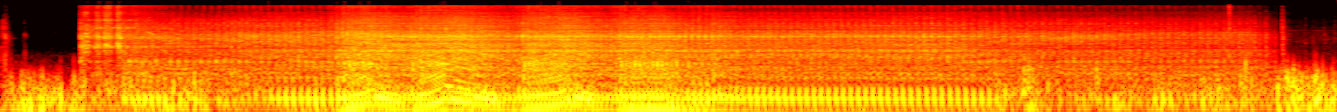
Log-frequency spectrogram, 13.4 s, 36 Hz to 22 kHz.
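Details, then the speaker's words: KTM Adventure 250 after timing chain replacement: short crank, catches and settles into a steady, even idle with no ticking, rattle or chain slap; engine noise gone, normal idle. "ఇప్పటికి ఎలా ఉందని పర్ఫెక్ట్గా అయితే ఉంది. మనకి sound అయితే ఎటువంటి noise అయితే లేదు ఇంజన్లో."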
